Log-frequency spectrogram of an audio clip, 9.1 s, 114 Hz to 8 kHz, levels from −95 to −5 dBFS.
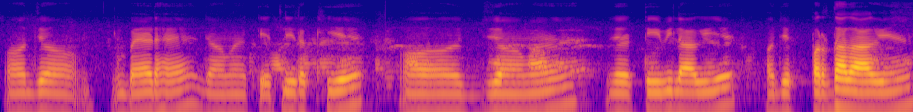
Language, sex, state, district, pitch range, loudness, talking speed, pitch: Hindi, male, Uttar Pradesh, Budaun, 115-125 Hz, -27 LUFS, 140 wpm, 120 Hz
